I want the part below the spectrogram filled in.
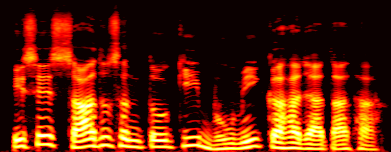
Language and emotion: Hindi, neutral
